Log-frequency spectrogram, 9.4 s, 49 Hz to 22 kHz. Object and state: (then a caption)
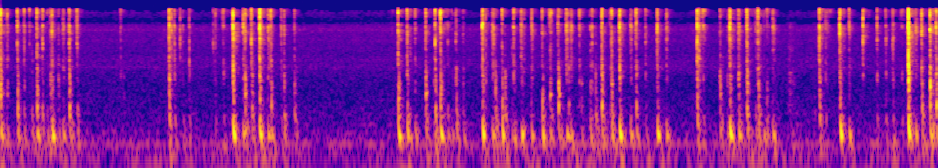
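Laptop keyboard with plastic keys in an aluminium body. Fingertips type fast on a MacBook Pro keyboard with plastic keycaps set in an aluminum body. Bursts of quick, dry key clicks with a low, soft thump come in rapid flurries, broken by short pauses around the 1-second and 3-second marks. Each click dies away almost instantly.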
